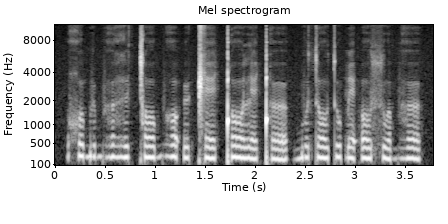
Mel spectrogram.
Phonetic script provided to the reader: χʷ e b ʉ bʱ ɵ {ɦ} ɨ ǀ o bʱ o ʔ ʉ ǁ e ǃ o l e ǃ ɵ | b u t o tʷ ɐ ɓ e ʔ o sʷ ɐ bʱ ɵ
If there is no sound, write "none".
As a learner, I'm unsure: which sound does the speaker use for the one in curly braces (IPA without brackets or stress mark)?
ɦ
